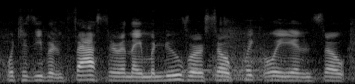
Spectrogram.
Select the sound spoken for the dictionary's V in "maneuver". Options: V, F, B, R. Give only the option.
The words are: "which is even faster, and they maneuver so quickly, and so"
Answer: V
